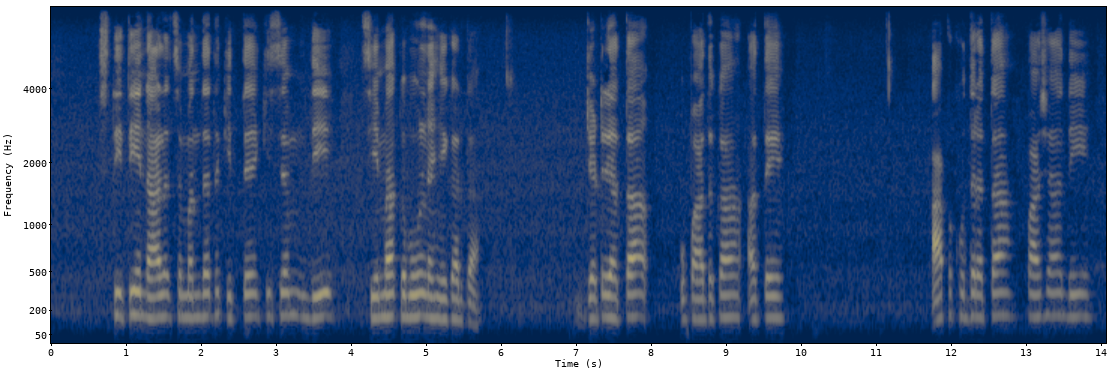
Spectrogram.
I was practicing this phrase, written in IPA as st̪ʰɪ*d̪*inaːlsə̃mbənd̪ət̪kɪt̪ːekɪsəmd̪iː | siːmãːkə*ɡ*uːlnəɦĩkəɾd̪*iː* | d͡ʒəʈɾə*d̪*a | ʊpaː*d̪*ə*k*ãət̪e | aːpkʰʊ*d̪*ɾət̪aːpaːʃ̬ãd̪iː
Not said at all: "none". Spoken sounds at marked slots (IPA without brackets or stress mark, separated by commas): t̪, b, aː, t̪, d̪, k, d̪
